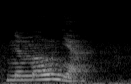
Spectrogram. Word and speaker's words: pneumonia: Pneumonia. The initial P at the beginning is silent. Pneumonia.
